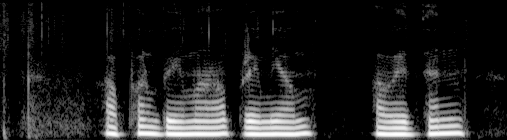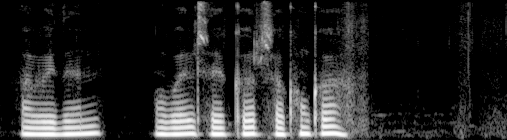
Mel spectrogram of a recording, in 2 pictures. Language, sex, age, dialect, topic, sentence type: Chhattisgarhi, male, 18-24, Northern/Bhandar, banking, question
